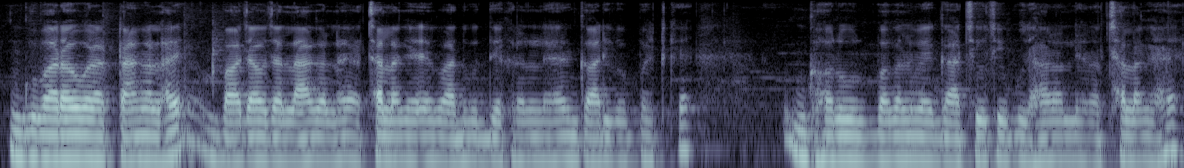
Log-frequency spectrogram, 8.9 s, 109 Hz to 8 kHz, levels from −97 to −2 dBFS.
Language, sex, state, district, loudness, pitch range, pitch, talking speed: Maithili, male, Bihar, Samastipur, -32 LUFS, 120-125 Hz, 120 Hz, 160 wpm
